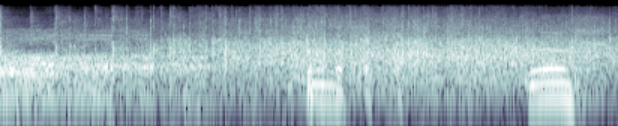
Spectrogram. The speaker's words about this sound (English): That applause shows they do love your contributions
